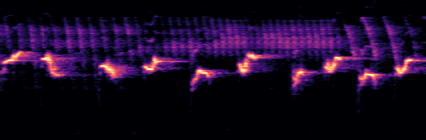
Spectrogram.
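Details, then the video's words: Cucak ijo (greater green leafbird) delivering a string of short, rising whistled chirps at a steady pace, over a constant high-pitched hissing, buzzy background sound that runs throughout. "Cucak Ijo Intinya Bunyi Dulu"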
